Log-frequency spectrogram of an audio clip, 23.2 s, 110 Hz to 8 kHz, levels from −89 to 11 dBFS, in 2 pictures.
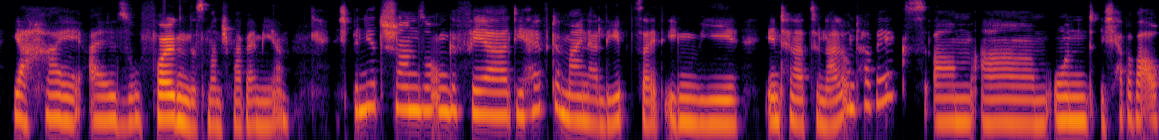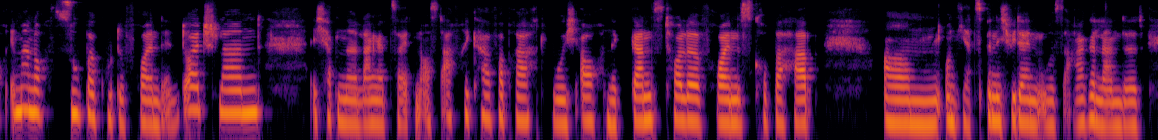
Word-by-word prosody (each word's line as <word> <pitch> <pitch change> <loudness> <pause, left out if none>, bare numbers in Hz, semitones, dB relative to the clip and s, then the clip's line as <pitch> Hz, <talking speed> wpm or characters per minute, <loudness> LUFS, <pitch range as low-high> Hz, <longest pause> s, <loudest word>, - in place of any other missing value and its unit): Ja, 215 -2 +3
hi. 215 -3 +2
Also, 205 -1 -1
Folgendes 205 -6 +7
manchmal 180 0 -3
bei 180 0 -3
mir: 180 +4 -4 0.5
Ich - - -5
bin 270 0 +4
jetzt 305 +1 +1
schon 280 -2 +5
so 275 - +1
ungefähr 250 -3 +3
die 235 -1 0
Hälfte 280 +4 -3
meiner 210 -5 +2
Lebzeit 195 0 -2
irgendwie 190 -1 +2 0.2
international 195 -1 0
unterwegs. 345 +9 -4
Ähm, 200 +1 0
ähm, 190 -1 -2
und 205 -1 +3
ich 195 +2 -3
habe 225 -1 -4
aber 210 -1 -1
auch 200 - -4
immer 265 +2 +3
noch 250 -2 +2
super 240 -2 -1
gute 210 -3 -9
Freunde 185 0 -3
in 185 - -12
Deutschland. 255 -2 +2 0.5
Ich - - -5
habe 210 -1 -5
'ne 185 -1 -1
lange 185 0 -3
Zeit - - -8
in - - -5
Ostafrika 225 -2 -6
verbracht, 205 -1 -4
wo 190 -1 -2
ich 185 +1 -4
auch 205 +1 -2
'ne 180 -2 -4
ganz 205 +2 +2
tolle 200 -2 +2
Freundesgruppe 190 0 -1
habe. 190 -1 +1 0.7
Ähm, 185 -1 +1
und 195 -2 -2
jetzt 185 -3 -3
bin 215 - +2
ich 200 - -2
wieder 200 0 +2
in 185 -1 0
den - - -6
USA 180 +1 -7
gelandet. 175 -3 -2
200 Hz, 155 wpm, -24 LUFS, 190-225 Hz, 0.7 s, Folgendes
